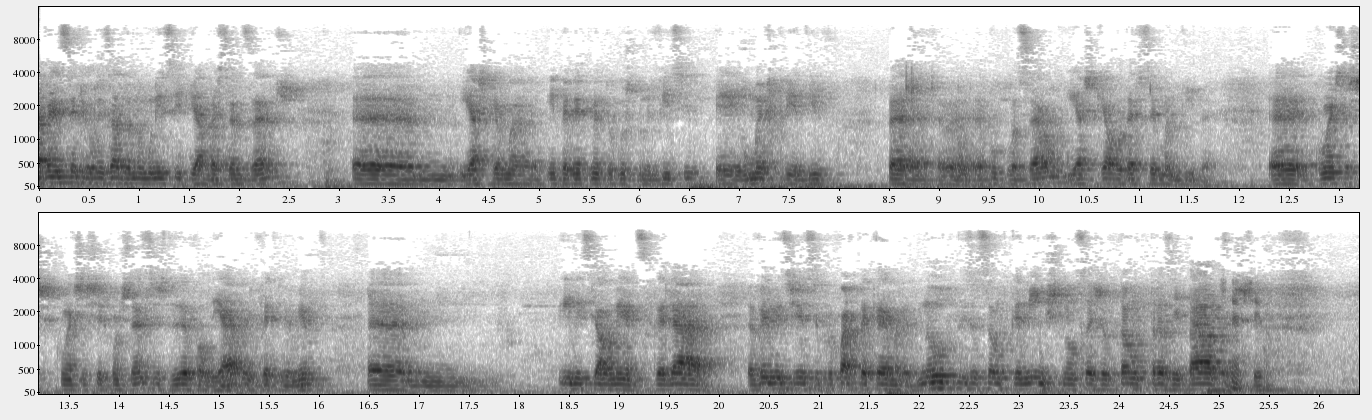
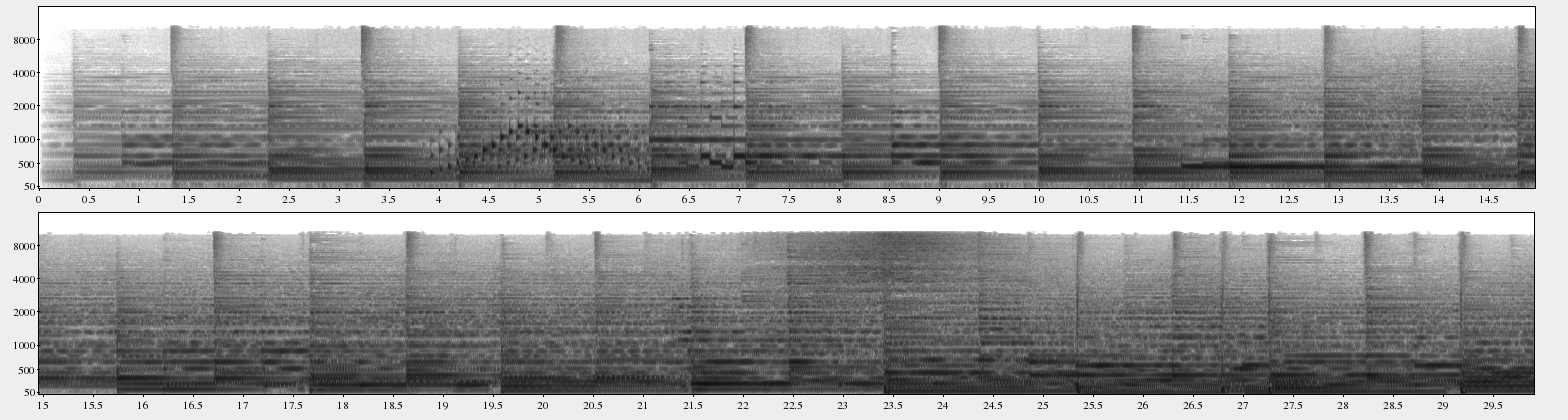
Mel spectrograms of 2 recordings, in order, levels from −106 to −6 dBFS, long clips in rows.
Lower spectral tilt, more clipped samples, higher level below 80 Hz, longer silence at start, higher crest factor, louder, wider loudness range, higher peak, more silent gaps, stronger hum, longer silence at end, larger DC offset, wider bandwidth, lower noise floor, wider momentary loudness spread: first, -7 dB/octave vs -5.5 dB/octave; neither; second, -50 dBFS vs -34 dBFS; second, 0 s vs 0.35 s; about the same, 20 dB vs 18 dB; second, -33 LUFS vs -20 LUFS; about the same, 4 LU vs 5 LU; second, -12 dBFS vs -2 dBFS; neither; neither; about the same, 0 s vs 0 s; neither; about the same, 11.5 kHz vs 11 kHz; first, -54 dBFS vs -42 dBFS; first, 14 LU vs 9 LU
